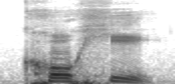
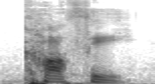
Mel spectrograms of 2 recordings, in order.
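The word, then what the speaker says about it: コーヒー: you choose coffee you must say kohi that's the way to say it in japanese don't say coffee okay say kohi and to be more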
